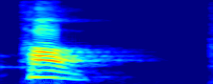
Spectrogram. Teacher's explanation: जब आप इसका उच्चारण करेंगे तो था थ में आपकी जीवा आपके दांत से स्पर्श करती है।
